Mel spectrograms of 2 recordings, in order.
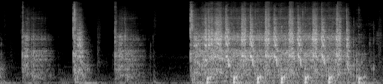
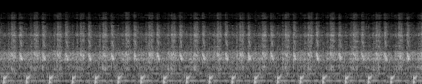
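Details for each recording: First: Used Chinese 125cc engine with a newly rewired harness: short starter bursts, then about three seconds of even cranking at roughly three beats a second that never catches. Crank, no start with no spark. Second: Used Chinese 125cc engine with electric start and 3-speed-plus-reverse transmission, rewired, on 93-octane fuel: six seconds of slow even cranking, then it catches into a steady busier idle, smoking a little; a clean start.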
